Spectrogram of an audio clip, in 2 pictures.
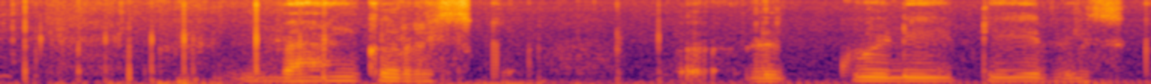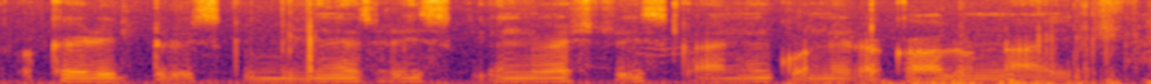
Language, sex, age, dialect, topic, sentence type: Telugu, male, 18-24, Southern, banking, statement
